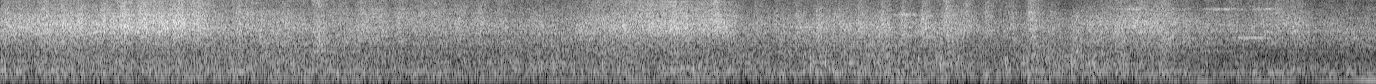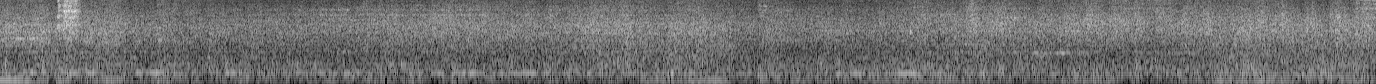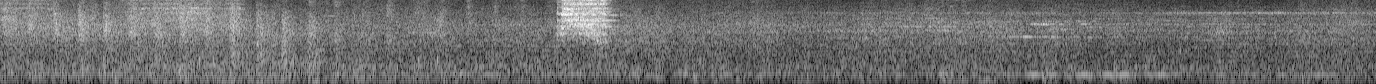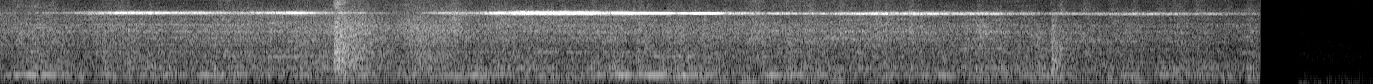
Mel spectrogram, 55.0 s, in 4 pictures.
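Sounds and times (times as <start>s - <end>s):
freight train wheels rumbling: 0.0s - 54.5s
high wheel squeal: 11.8s - 14.8s, 37.4s - 38.7s, 41.3s - 53.9s.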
